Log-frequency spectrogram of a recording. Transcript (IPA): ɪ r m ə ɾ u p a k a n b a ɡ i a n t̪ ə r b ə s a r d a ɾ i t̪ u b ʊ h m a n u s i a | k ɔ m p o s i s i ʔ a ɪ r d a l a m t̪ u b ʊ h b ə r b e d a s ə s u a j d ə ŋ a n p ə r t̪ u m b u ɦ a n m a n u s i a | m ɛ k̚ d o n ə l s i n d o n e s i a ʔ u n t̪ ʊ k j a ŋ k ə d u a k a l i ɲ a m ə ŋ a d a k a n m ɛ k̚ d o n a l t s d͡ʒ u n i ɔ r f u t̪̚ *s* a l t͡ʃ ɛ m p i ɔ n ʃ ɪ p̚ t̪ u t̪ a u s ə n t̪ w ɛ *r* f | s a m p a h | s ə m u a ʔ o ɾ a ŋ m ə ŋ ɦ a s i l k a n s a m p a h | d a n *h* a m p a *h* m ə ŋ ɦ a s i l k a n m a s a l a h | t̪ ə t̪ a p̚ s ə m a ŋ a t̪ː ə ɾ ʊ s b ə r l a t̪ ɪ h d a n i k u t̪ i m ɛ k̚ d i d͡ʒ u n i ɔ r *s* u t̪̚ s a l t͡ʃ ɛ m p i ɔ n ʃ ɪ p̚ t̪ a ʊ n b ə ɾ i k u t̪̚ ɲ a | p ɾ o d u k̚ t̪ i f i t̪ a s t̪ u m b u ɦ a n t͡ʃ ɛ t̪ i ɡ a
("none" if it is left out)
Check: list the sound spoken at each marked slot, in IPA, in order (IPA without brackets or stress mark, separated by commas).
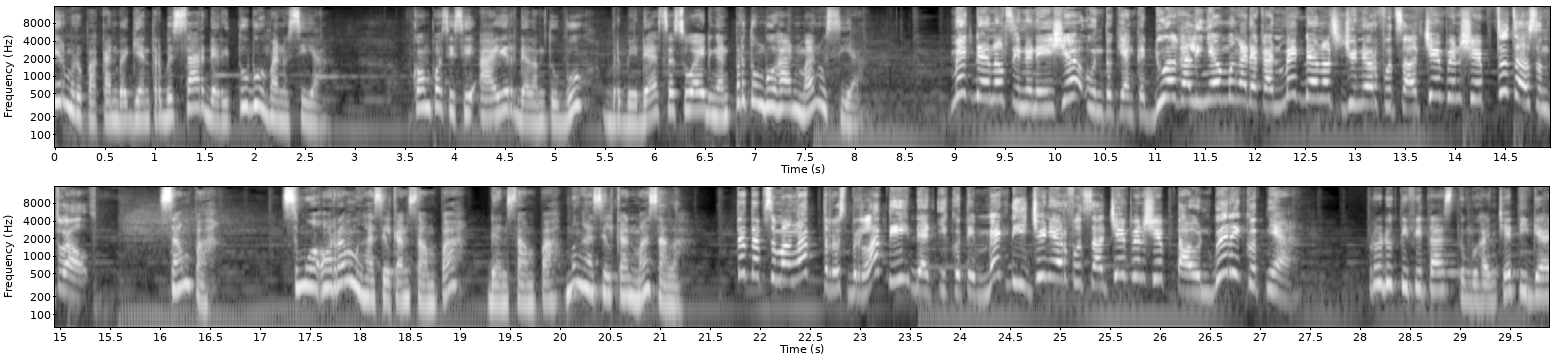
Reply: s, l, s, h, f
